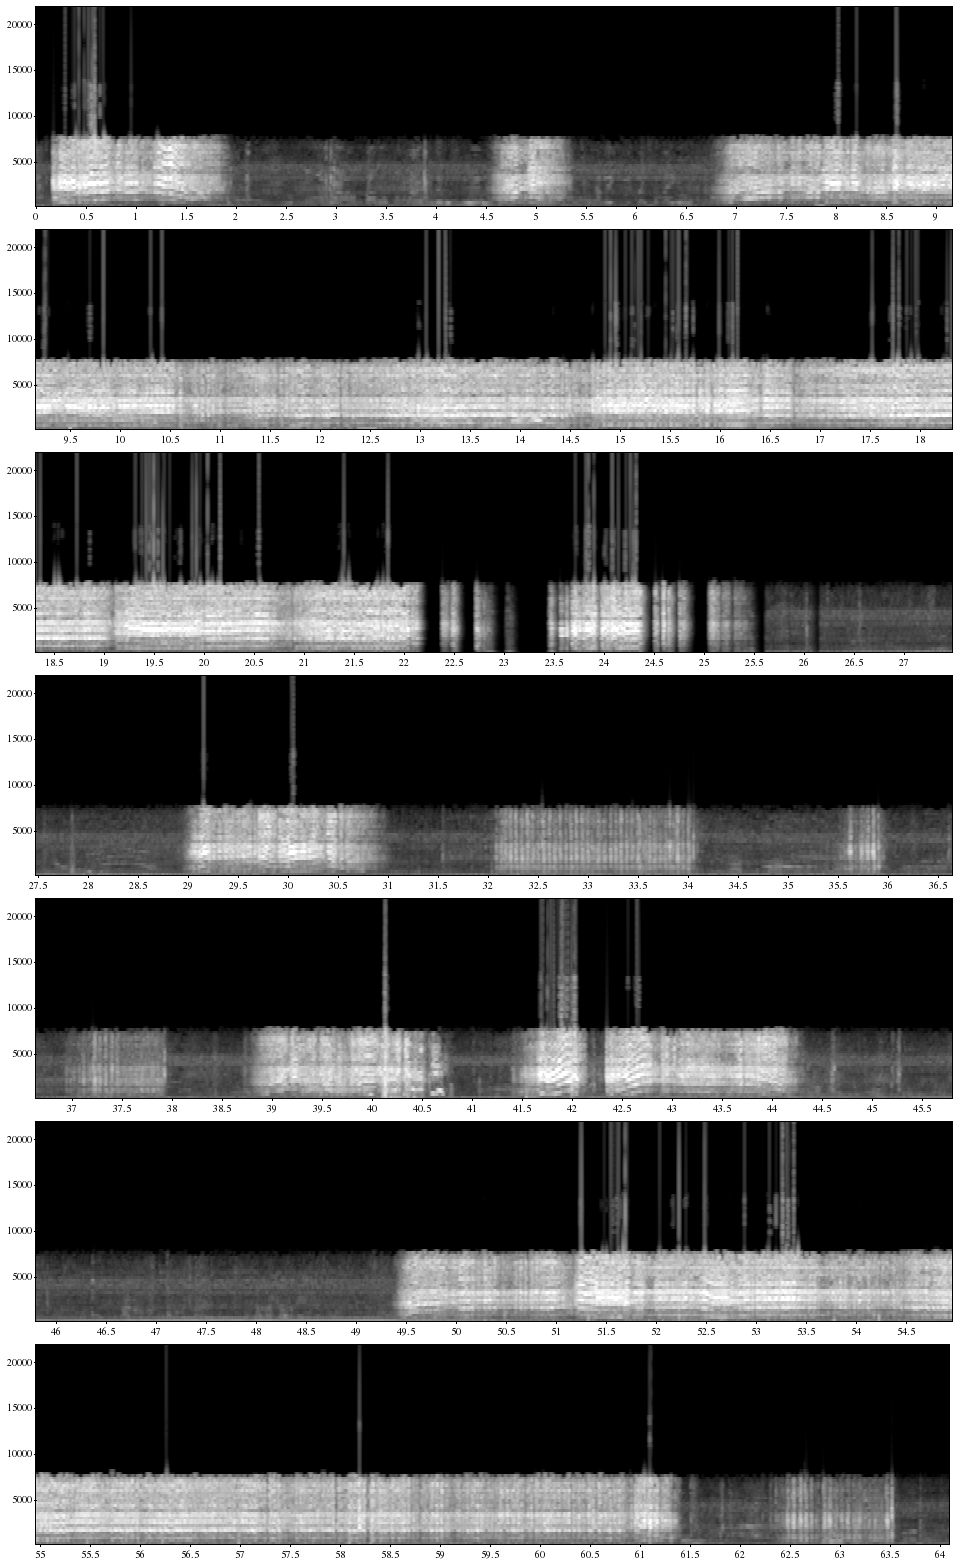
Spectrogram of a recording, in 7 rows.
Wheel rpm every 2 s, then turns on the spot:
160, 10, 20, 80, 180, 190, 220, 210, 210, 210, 190, 90, 30, 10, 120, 30, 30, 20, 50, 100, 150, 50, 0, 0, 180, 220, 220, 220, 230, 170, 30, 20.
2-4 30-36 38-40 42-44 60-64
